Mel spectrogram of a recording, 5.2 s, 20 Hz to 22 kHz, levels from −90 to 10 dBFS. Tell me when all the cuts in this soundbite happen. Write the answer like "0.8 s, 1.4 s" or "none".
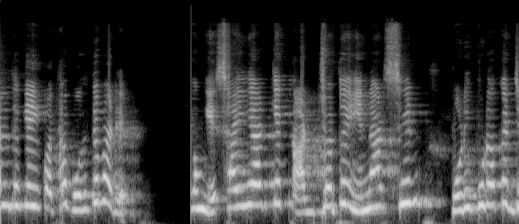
1.9 s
